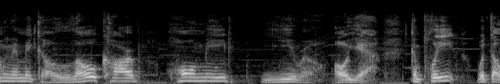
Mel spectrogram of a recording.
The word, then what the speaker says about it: gyro: they had slovaki, and they had gyros, which is not the right way to pronounce it. It's actually gyro, but we'll get into that.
